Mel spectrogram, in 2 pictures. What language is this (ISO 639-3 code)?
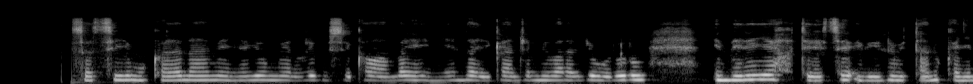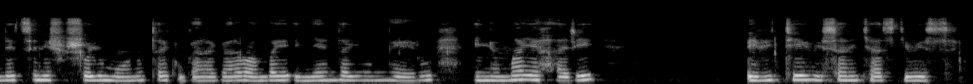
kin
